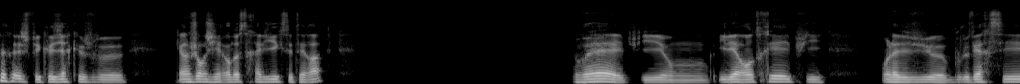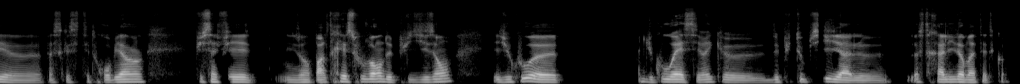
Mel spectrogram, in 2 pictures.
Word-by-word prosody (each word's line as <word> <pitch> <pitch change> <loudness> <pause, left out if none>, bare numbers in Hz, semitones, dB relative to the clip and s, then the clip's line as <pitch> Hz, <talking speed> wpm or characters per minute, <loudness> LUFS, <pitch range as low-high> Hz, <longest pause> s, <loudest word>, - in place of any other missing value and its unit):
Je 140 -7 +2
fais 120 - -1
que 120 - 0
dire 125 +2 +2
que 120 - -3
je 110 0 -7
veux 110 -2 -2 0.5
qu'un 120 +1 +3
jour 125 0 +3
j'irai 115 -2 0
en 115 - 0
Australie 115 +1 -1
et 120 - +1
cetera. 115 +1 -1 2.5
Ouais 120 0 +6
et - - -7
puis 105 +1 -3
on 100 -1 -5
il 115 0 -1
est 120 - +7
rentré 115 +4 +3
et 120 - -4
puis 115 -3 -8 0.6
on 115 - +2
l'avait 110 -1 +5
vu, 110 +1 0
heu, 105 -1 +2
bouleversé, 115 +2 -1
heu, 100 -2 -5
parce 100 - -10
que 110 - -10
c'était 110 +5 -13
trop 110 -1 -5
bien. 120 +1 +3 0.5
Puis - - -5
ça 120 - +1
fait 115 -2 0 0.3
ils 105 0 -5
en 110 -1 -1
parlent 105 0 +2
très 135 +4 0
souvent 125 +1 +3
depuis 110 -3 -4
10 110 +3 -3
ans 135 +4 +1 0.4
et 110 - -4
du 115 +1 -3
coup, 145 +5 +3
heu, 110 -3 +5 0.8
du 125 -5 -7
coup, 120 +3 -3
ouais 120 -1 +7
c'est 110 0 -5
vrai 115 +1 -2
que 100 -4 -5
depuis 105 +2 -9
tout 115 - -6
petit, 110 -1 -5
il 135 - +1
y 115 - +6
a 105 - +5
le 95 -1 -4 0.2
l'Australie 115 0 -1
dans 115 -1 +5
ma 105 -1 +3
tête 105 - -10
quoi. - - -16
115 Hz, 195 wpm, -25 LUFS, 105-120 Hz, 2.5 s, est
